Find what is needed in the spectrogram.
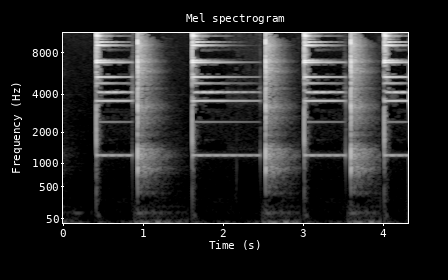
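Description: A quick series of short electronic sound effects, about six in four seconds: sharp clicks and ringing dings. Each starts suddenly and fades. They mark key presses stepping the simulation along.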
